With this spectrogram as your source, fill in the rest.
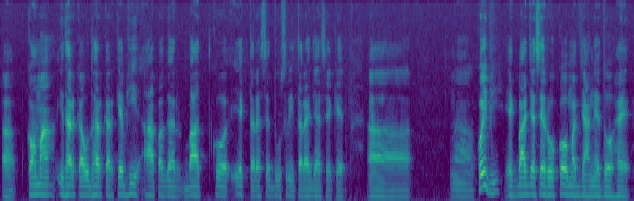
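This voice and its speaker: A man hosting a conversation on poetry, speaking in a measured way with frequent hesitations. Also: deep voice, steady tone, a little mellow. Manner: measured, hesitant with many fillers. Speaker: host. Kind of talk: interview.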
